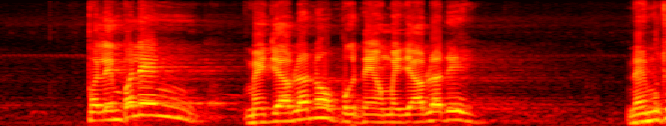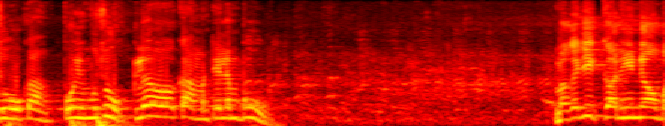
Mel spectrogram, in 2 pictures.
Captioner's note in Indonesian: tertawa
